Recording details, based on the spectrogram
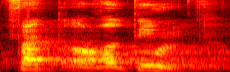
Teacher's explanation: فت اور غتم را کو پر پڑھیں گے اور تم میں ادغام ناقص ہو رہا ہے، تنوین کو میم سے ملا کر غنہ کے ساتھ میں پڑھیں گے۔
